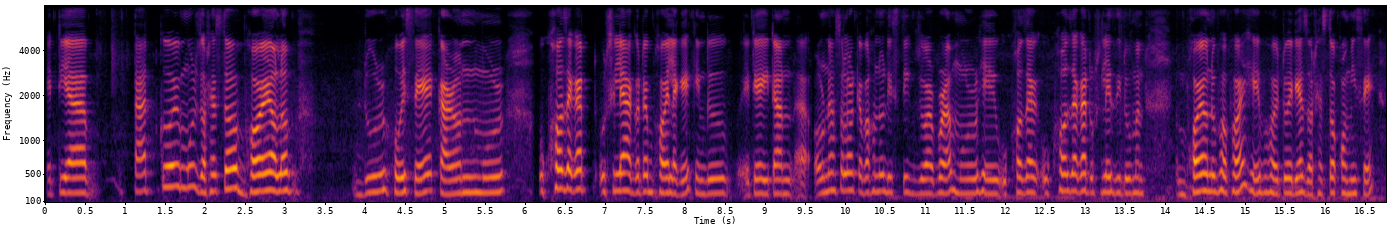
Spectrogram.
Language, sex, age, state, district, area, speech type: Assamese, female, 60+, Assam, Dhemaji, rural, spontaneous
